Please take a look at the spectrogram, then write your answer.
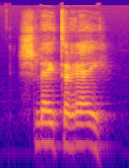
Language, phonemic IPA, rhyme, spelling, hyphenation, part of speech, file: Dutch, /slɛi̯təˈrɛi̯/, -ɛi̯, slijterij, slij‧te‧rij, noun, Nl-slijterij.ogg
- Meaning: liquor store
